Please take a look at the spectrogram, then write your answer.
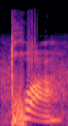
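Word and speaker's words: trois: দর্শক, আমরা আগেই বলেছি যে আর এর উচ্চারণ কখনো খ, কখনো হ, কখনো বা ঘ এর মতো হয়। এখানে আর এর উচ্চারণ টি এর সাথে মিশে থোয়া উচ্চারিত হচ্ছে। থ এর মতো কিন্তু আবার থও না, থোয়া থোয়া থোয়া থোয়া মানে তিন।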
